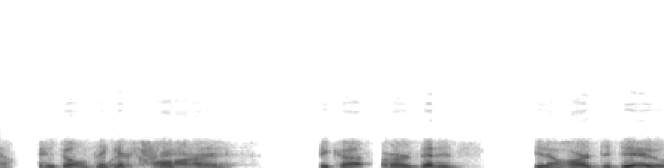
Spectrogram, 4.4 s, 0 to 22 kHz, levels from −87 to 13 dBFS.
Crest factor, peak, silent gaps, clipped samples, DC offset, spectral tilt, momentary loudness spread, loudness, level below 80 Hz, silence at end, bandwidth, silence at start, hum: 18 dB; -4 dBFS; 0.16-0.20 s, 1.86-1.90 s, 1.98-2.11 s, 3.33-3.55 s; under 0.1%; under 0.1%; -8.5 dB/octave; 10 LU; -22 LUFS; -76 dBFS; 0 s; 3.9 kHz; 0 s; none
